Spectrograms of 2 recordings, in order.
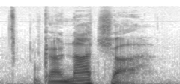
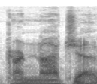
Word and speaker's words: Garnacha: Garnacha, or the Grenache. I always preferred the Spanish pronunciation of it. Garnacha.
